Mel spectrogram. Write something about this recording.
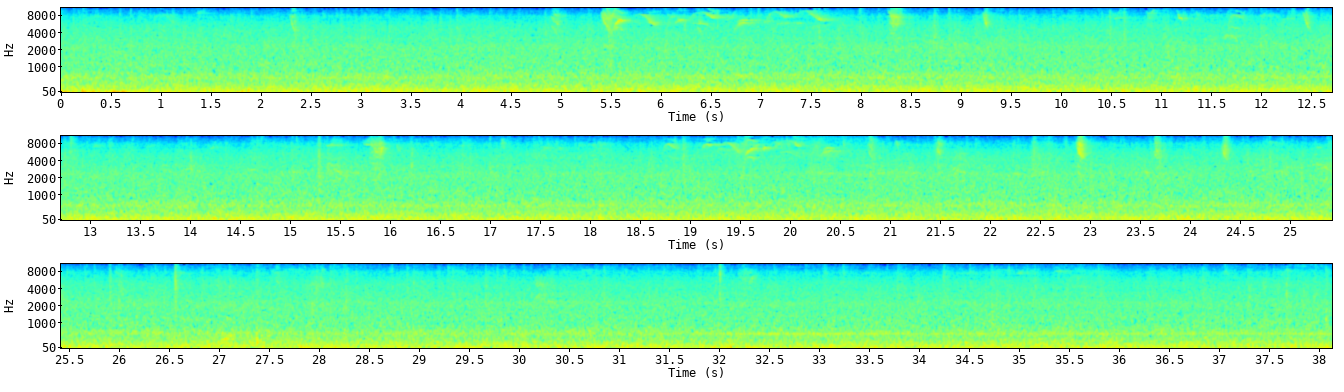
HummingBirds Peru STE
Stereo recording of hummingbirds feeding and fighting in the forest of the Peruvian Andes near the Machu Picchu and quite close to a strong river.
